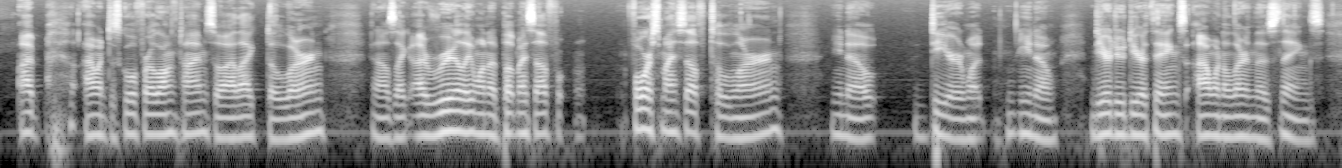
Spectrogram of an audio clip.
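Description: With an American accent, a man speaks at a moderate pace in a fairly low pitch, his intonation monotone and flat. Long, frequent pauses break up his speech. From US Midwest (Ohio). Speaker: hunting expo organizer and content creator. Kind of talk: casual chat. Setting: recorded at a hunting expo.

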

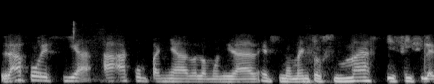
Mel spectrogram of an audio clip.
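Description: A man is talking. He keeps a fairly slow pace. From Mexico. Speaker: television critic. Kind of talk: interview. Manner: animated.

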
